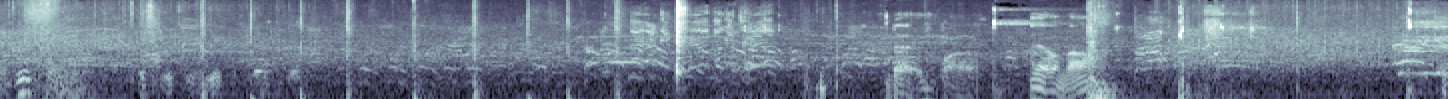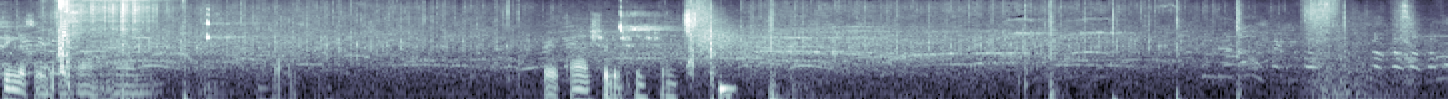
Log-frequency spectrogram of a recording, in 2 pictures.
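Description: Sneakers squeak on a basketball court.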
